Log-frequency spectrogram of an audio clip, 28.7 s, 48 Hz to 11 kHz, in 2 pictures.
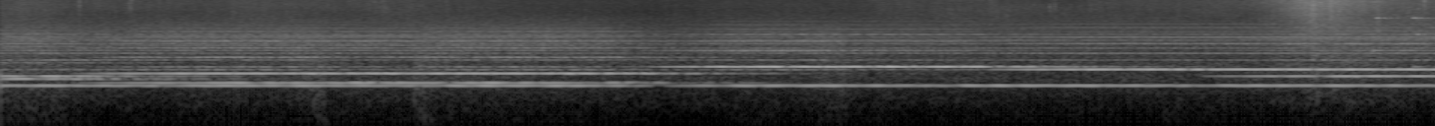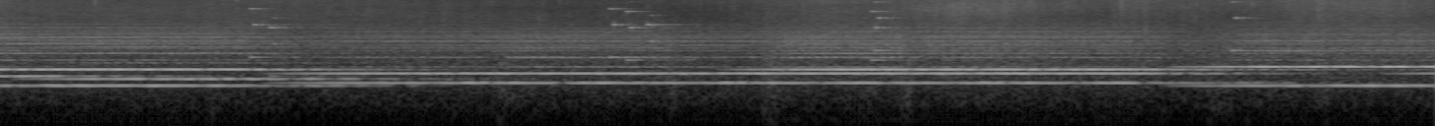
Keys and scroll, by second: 9.6 KP_3, 11.1 Tab, 12.9 -, 13.4 KP_4, 14.2 Tab, 15.4 KP_4, 15.7 KP_6, 16.8 Tab, 17.6 KP_8, 17.8 KP_6, 18.6 Tab, 20.0 KP_6, 20.4 KP_0.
